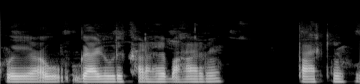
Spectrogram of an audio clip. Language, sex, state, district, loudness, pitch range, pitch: Hindi, male, Chhattisgarh, Balrampur, -19 LUFS, 125-130 Hz, 125 Hz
